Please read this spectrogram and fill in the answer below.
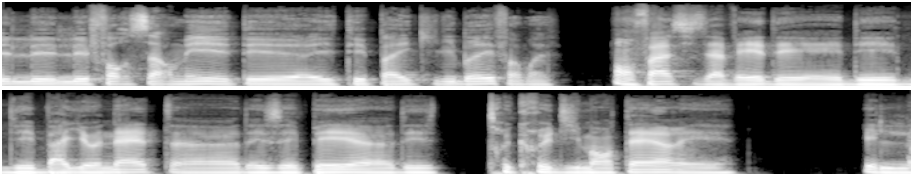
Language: French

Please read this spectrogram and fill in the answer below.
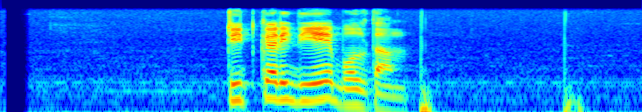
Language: Bangla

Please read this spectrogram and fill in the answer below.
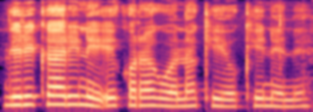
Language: Kikuyu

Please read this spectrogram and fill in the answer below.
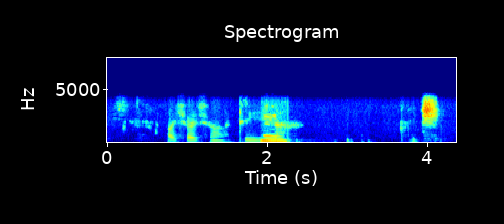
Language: Punjabi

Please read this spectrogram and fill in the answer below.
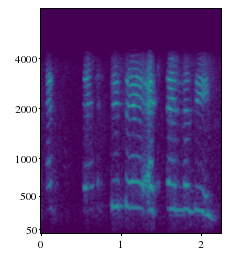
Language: Konkani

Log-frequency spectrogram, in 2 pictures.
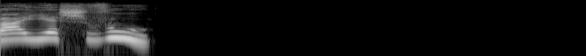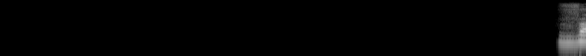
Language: Hebrew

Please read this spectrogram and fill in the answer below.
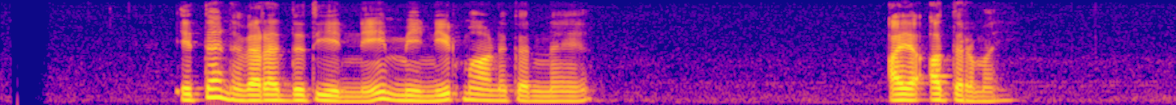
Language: Sinhala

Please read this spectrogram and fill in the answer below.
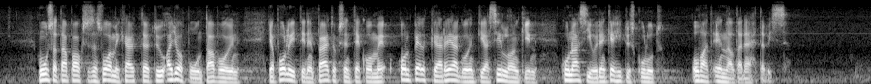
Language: Finnish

